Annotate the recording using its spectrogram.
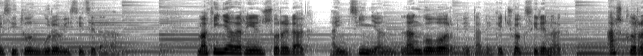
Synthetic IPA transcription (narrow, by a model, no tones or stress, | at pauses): isit̪ue̞ŋɡuɾe̞βisit͡se̞t̪aða̰ | makiɲaβ̞e̞rie̞nso̞re̞ɾak | ajnt͡siɲanlaŋɡo̞ɣ̞o̞ɾe̞̰t̪ane̞ke̞t͡ʃuaksiɾe̞nakasko̞er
